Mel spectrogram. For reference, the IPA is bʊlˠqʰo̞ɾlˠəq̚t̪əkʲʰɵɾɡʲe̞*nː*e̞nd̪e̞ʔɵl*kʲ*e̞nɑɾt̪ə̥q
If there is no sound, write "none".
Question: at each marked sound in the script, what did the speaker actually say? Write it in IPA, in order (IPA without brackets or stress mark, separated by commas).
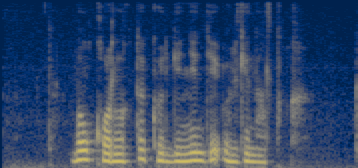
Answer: nː, ɡʲ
